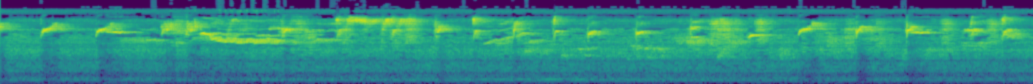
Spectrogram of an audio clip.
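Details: Continuous rolling song of a Javan bush lark, known locally as branjangan: rapid mixed chirps, buzzy notes and downslurred whistles pouring out almost without break, with a faint low hum underneath.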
